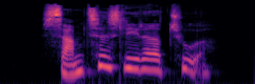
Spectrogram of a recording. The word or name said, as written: samtidslitteratur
